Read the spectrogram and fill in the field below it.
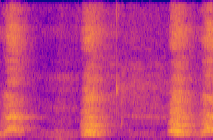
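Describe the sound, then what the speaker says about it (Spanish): A dog barks three times in short, evenly spaced bursts, fairly close and clear against a quiet background, with no talking. "Independientemente que tengamos un perro ladrando"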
